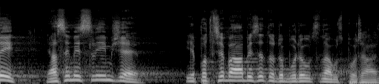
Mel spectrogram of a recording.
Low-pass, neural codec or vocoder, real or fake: 14.4 kHz; none; real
